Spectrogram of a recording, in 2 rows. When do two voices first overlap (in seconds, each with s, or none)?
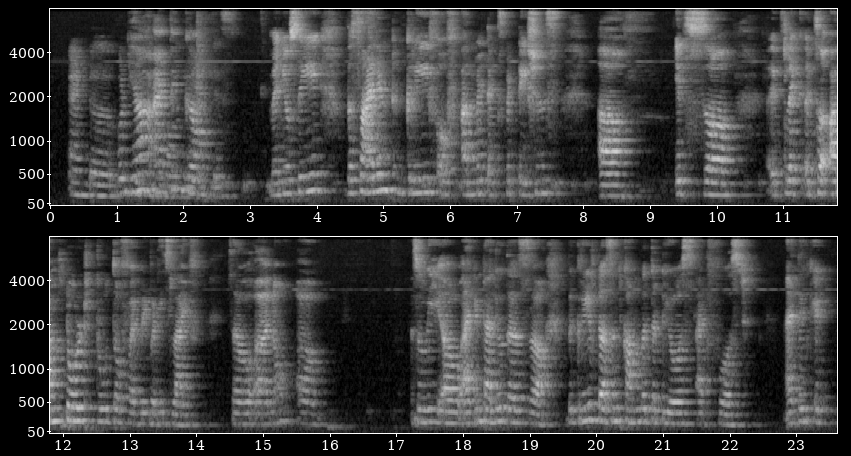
1.1 s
